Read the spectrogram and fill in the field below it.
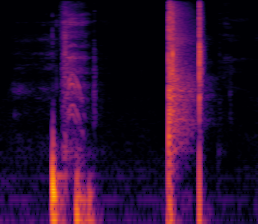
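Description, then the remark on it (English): A soft thump and a brief vocal sound come first, then a sharp, fairly light, weak hand clap followed quickly by a second short smack, with quiet between; a microphone pop filter was accidentally hit during the clap. “That was a weak clap.”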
